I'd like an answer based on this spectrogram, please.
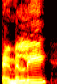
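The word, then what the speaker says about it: MLII: Okay, so you see M.L.I.I, pronounced Emily.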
